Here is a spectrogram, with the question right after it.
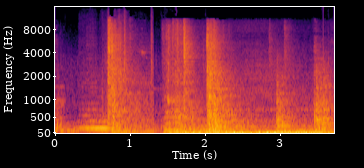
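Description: In the video game Lethal Company, a door opens in several loud bursts: a creaking scrape followed by heavy thudding slams spread over a few seconds, close and prominent, with faint voices underneath.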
